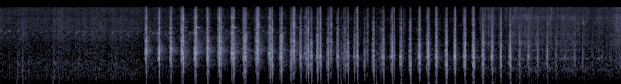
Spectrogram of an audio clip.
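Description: Rapid, even series of sharp knocks, about nine a second, starting about two seconds in and dying away after about six seconds.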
